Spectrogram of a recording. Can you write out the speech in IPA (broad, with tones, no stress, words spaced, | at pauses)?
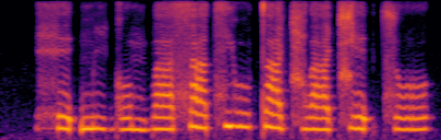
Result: he˨ʔ mi˨˩ɡo˨˩mba˧ sa˥˧t͡sju˥˧t̪a˥˧ t͡ɕwa˧t͡ɕe˦ʔt͡so˧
